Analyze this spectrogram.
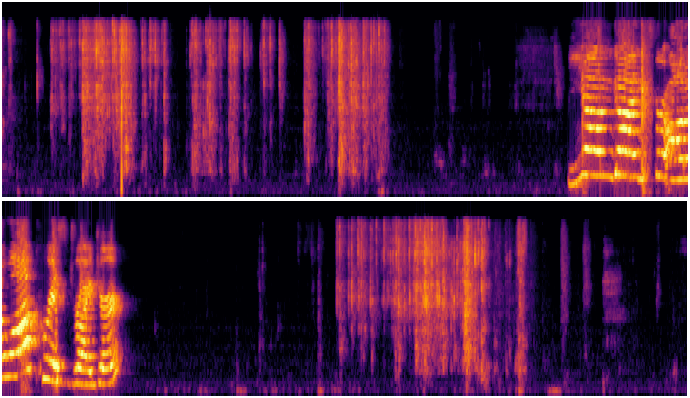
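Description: Plastic card wrappers crinkle and rustle in someone's hands.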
